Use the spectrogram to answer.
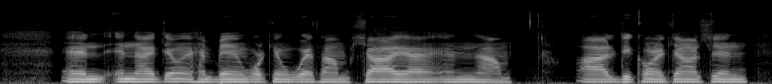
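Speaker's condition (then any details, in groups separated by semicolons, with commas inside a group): Down syndrome; known before age three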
